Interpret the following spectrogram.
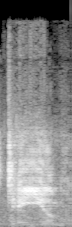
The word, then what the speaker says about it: Tim: Does anyone know how to say Tim down south? It's Tim, T-E-E-Y-U-M, so it gains a syllable or it loses one, and you never know what's going to happen.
